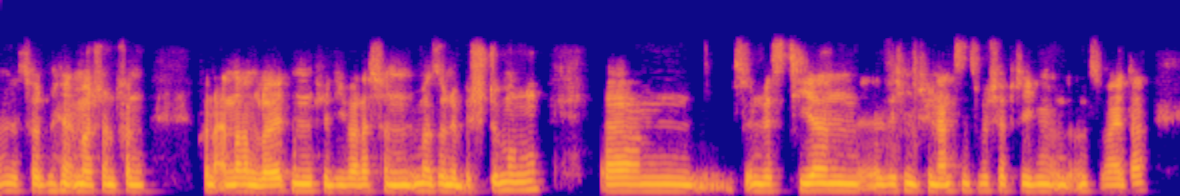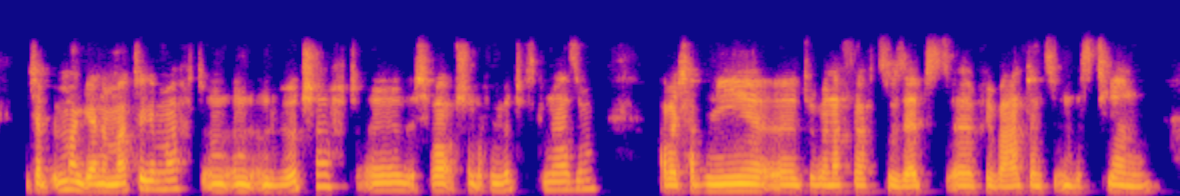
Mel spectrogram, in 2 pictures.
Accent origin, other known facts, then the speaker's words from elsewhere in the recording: Saxony, Germany; now in Berlin, Germany; Ich bin jetzt 30 Jahre, lebe in Berlin. Ursprünglich komme ich aus Sachsen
